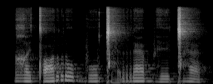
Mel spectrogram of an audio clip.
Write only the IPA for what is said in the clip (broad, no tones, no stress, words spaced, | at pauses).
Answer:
ʁetʼɒro boɡ͡ǀæ̰r æbʱeɡ͡ǀæ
